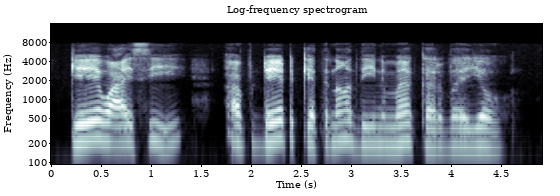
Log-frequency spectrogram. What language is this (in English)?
Maithili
